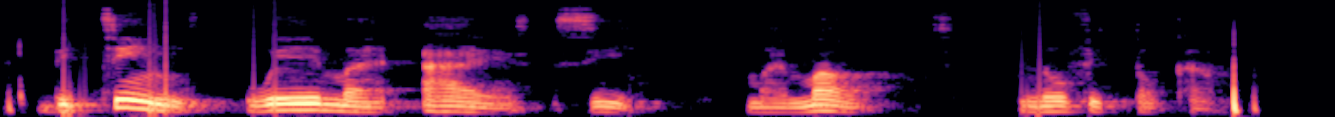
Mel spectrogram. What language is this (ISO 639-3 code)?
pcm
